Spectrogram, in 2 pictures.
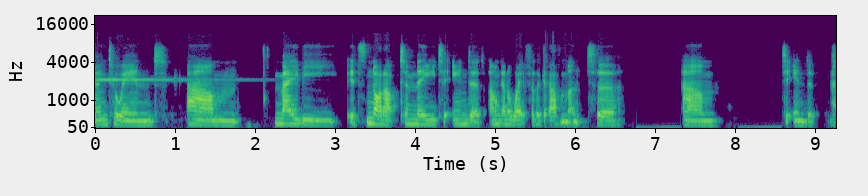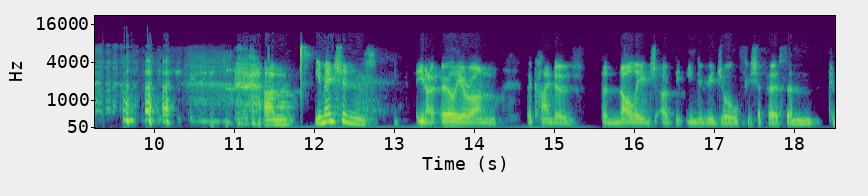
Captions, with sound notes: Was going to end. Maybe it's not up to me to end it. I'm gonna wait for the government to end it.(laughs) - You mentioned earlier on the knowledge of the individual fisherperson,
